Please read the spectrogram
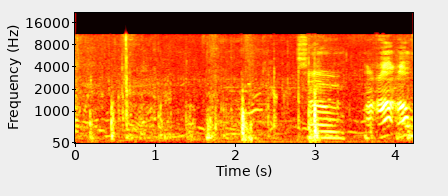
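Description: Lake water splashing and sloshing around people wading waist-deep, with short scattered voices and a louder voice just before the end.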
